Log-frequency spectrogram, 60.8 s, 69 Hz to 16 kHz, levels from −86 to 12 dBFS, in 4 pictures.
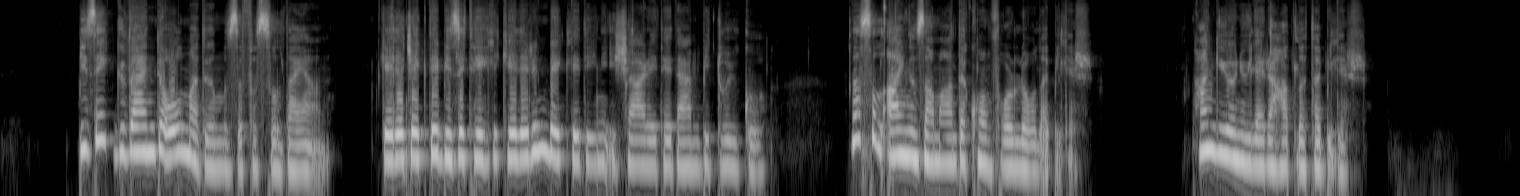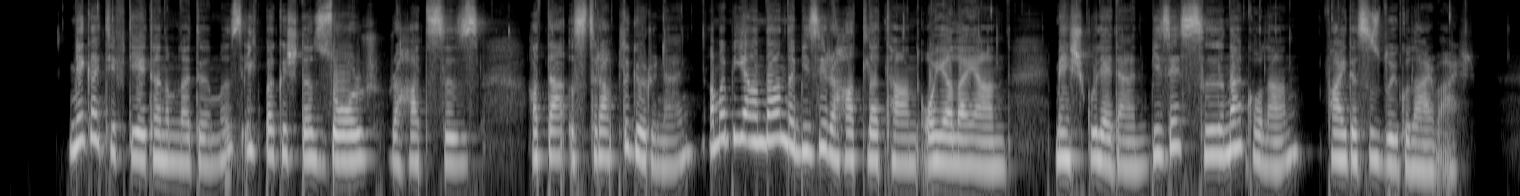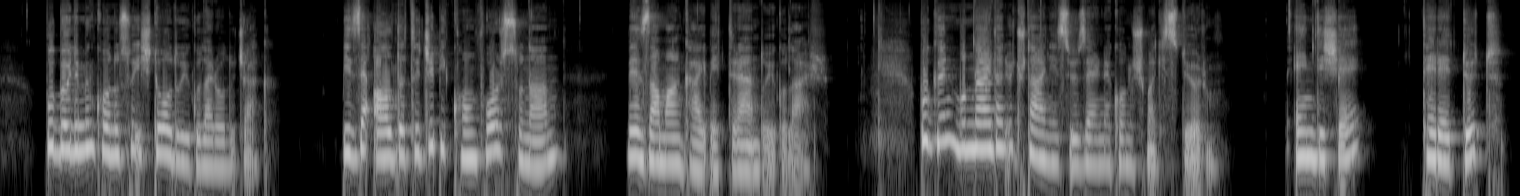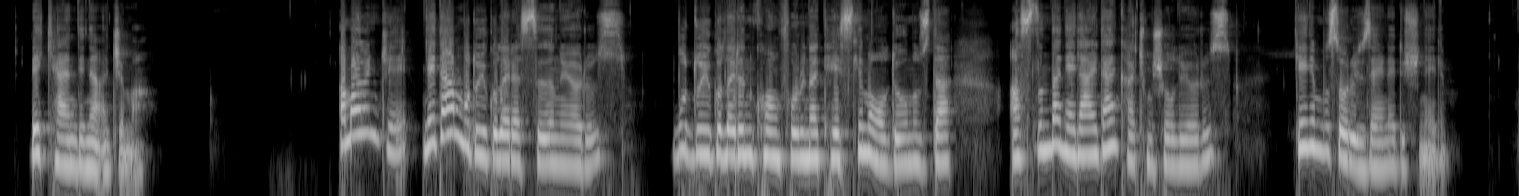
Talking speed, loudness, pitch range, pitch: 90 wpm, -20 LUFS, 175-235 Hz, 200 Hz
